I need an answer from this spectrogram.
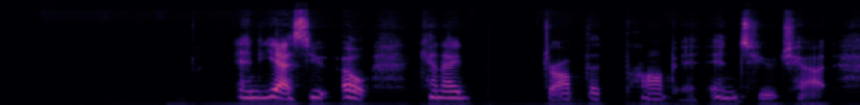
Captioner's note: none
